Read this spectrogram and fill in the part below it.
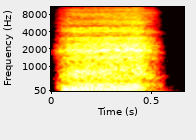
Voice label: Casting, jp; Evan; kingsraid

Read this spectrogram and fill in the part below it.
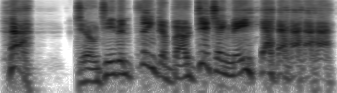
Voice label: vox, en; kingsraid; voices heroes

